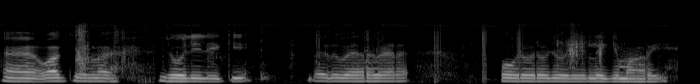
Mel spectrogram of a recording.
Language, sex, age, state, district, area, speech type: Malayalam, male, 18-30, Kerala, Wayanad, rural, spontaneous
